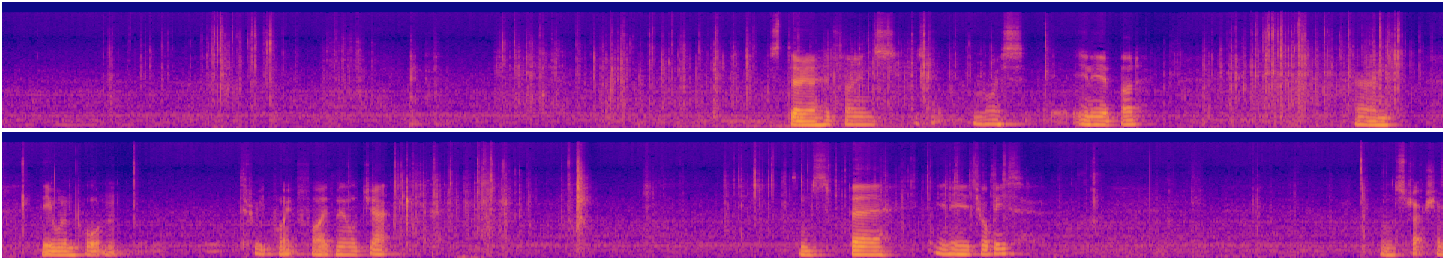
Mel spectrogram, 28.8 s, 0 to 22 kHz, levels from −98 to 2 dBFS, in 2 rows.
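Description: Sharp loud pops cut through the audio three times: a single pop at 6.08 to 6.10 s, a quick double pop between 14.94 and 15.17 s, and a softer single one at 25.89 to 25.91 s. The first two jump roughly 15 dB above the surrounding sound, the last about 10 dB. The audio carries on underneath each pop, which points to brief voltage pulses, likely from a plug, switch, static or driver glitch.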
